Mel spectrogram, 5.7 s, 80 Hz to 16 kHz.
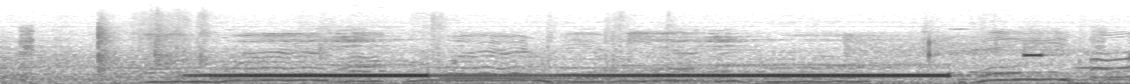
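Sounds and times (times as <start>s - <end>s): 
telephone dialing tone: 0.8s - 5.3s.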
